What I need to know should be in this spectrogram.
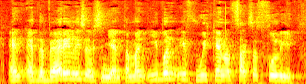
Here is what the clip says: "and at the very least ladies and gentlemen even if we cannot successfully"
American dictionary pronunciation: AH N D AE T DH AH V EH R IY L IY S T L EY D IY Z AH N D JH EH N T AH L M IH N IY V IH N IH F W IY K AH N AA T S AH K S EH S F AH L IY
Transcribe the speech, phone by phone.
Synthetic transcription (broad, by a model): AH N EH T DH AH B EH R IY L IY S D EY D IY S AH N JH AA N T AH M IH N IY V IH N IH F W IY K AH N AA T S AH K S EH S F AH L IY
